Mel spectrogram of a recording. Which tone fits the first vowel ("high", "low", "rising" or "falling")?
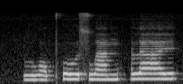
rising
